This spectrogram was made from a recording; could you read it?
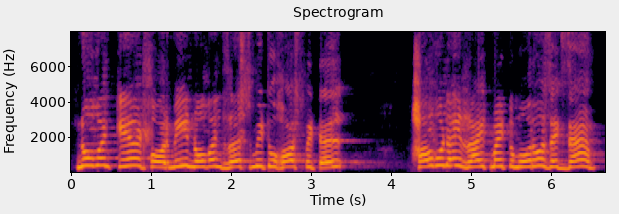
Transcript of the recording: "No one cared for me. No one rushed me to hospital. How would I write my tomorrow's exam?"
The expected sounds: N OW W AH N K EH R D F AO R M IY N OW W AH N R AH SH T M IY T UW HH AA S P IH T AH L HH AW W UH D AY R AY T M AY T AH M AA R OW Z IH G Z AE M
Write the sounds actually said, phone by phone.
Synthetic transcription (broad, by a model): N OW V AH N K EH R D F AO R M IY N OW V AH N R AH S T M IY T UW HH AA S P IH T AH L HH AW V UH D AY R AY T M AY T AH M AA R OW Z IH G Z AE M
